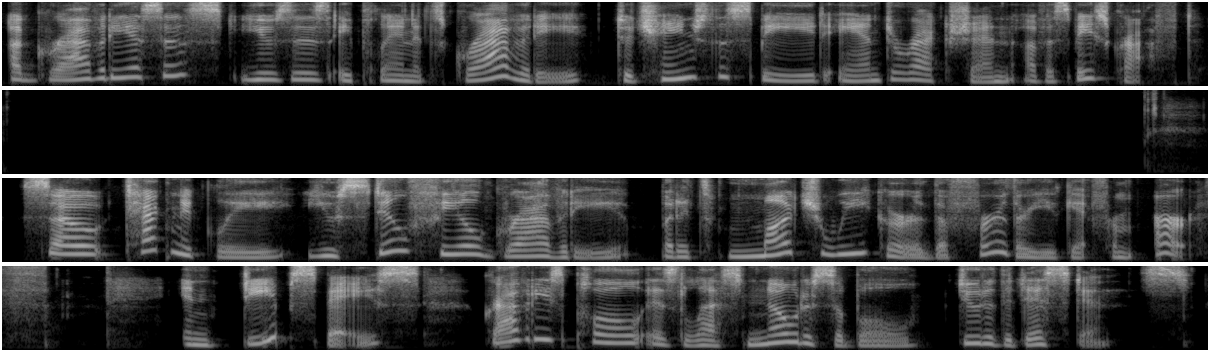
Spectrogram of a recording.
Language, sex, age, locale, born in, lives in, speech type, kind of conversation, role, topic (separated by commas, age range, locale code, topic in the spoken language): English, female, 30-34, en-US, United States, United States, read, expert-assistant, expert, Explain how gravity affects space travel.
